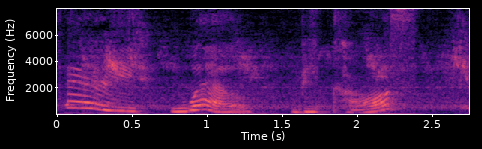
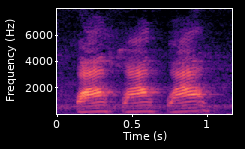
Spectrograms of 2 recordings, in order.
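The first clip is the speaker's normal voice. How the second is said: duck quack; 8 dB louder than usual. Shown as a demonstration. Imitating duck for children.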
